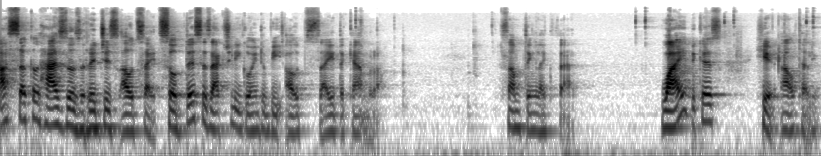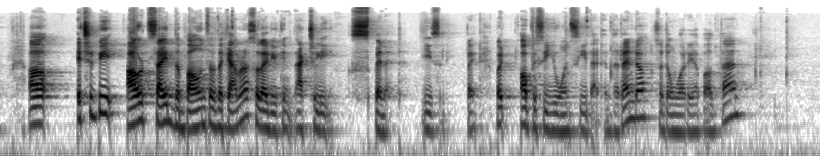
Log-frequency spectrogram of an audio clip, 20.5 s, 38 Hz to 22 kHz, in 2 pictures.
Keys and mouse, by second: 5.0-8.1 middle drag, 9.7 q, 18.1 alt+middle click, 18.8 alt+middle click, 19.7 shift+middle click.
